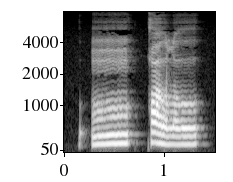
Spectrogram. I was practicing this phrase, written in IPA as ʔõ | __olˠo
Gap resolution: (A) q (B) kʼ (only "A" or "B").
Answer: A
